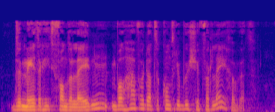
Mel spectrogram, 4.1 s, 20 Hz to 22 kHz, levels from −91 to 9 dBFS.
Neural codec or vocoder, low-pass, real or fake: none; 9.9 kHz; real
